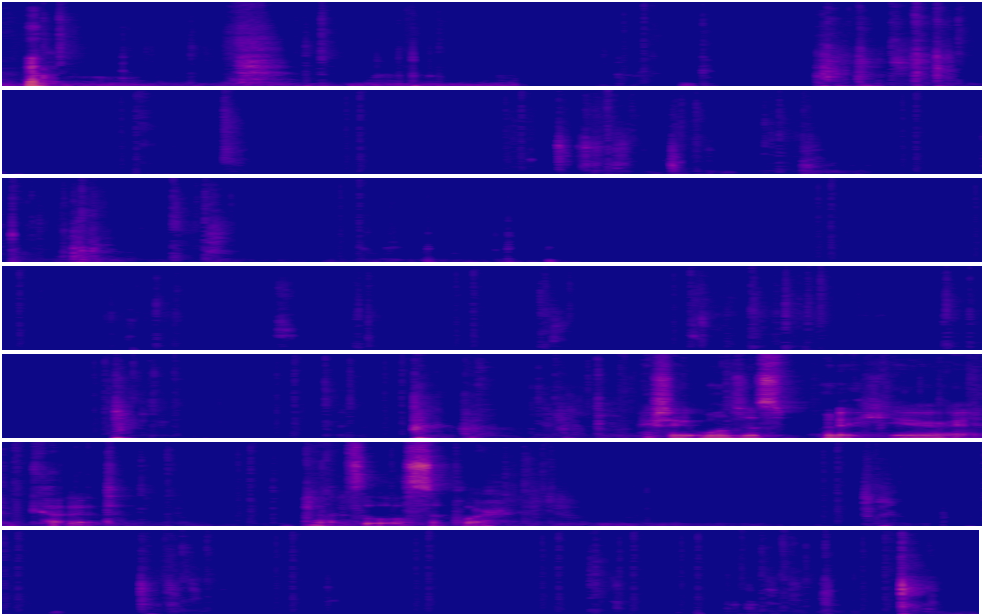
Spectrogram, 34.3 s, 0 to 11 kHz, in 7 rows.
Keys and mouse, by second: 1.8 s, 3.3 click, 4.0 ctrl+z, 4.3 s, 6.4 click, 7.5 s, 8.6 ctrl+z, 9.2 click, 9.6 s, 10.5 g, 11.5-15.3 drag, 15.3 KP_3, 16.2 g, 17.2 r, 18.0 s, 19.2 g, 20.0 s, 21.0 e, 22.2 ctrl+z, 24.1 ctrl+r, 25.0 g, 25.7 s, 26.9 ctrl+z, 28.7 z, 29.9 s, 33.7 g.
